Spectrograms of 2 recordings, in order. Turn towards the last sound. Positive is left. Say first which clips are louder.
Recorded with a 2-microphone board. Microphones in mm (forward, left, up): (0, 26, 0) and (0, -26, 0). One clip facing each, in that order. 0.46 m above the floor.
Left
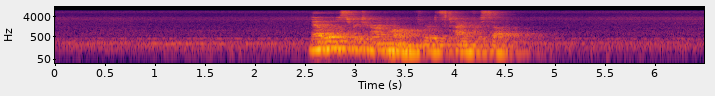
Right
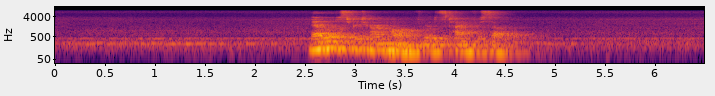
# left 1 dB
turn(degrees=-30)  # may be behind; listen again after turning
